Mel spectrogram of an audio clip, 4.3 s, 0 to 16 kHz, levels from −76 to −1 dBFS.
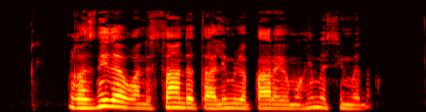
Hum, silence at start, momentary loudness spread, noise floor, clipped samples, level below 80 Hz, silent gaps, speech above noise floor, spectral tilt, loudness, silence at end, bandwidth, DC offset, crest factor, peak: none; 0.7 s; 12 LU; -56 dBFS; under 0.1%; -70 dBFS; none; 34 dB; -5.5 dB/octave; -23 LUFS; 0.55 s; 11.5 kHz; under 0.1%; 20 dB; -4 dBFS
